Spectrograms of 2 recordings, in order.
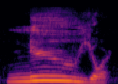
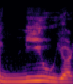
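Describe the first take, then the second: First: 'New' is said without a 'y' glide, like 'noo'. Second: 'New' is said with a 'y' glide, like 'nyoo'. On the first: The speaker calls it right. "you say New York" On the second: The speaker calls it wrong. "you don't say New York"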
